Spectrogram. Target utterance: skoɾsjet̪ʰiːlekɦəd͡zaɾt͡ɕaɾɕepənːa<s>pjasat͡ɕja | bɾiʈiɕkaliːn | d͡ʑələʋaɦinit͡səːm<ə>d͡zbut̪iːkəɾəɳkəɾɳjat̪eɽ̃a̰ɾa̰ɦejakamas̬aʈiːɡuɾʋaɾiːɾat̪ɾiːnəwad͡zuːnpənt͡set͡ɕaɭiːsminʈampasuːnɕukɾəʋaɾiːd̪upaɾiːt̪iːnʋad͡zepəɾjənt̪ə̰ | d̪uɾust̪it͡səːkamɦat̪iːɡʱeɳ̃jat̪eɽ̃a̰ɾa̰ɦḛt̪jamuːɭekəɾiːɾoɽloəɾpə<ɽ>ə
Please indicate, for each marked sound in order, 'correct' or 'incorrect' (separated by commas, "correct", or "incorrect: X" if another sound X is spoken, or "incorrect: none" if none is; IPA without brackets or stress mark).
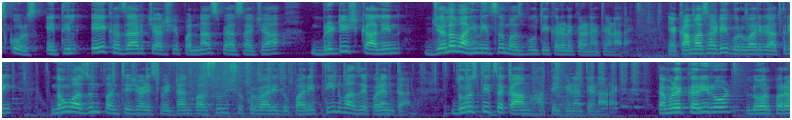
correct, correct, incorrect: ɾ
